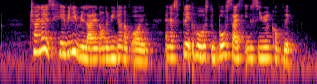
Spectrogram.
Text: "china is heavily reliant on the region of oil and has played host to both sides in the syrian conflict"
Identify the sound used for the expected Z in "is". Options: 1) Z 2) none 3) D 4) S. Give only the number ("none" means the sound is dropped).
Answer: 4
